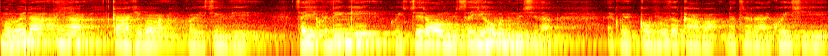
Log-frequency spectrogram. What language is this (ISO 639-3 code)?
mni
